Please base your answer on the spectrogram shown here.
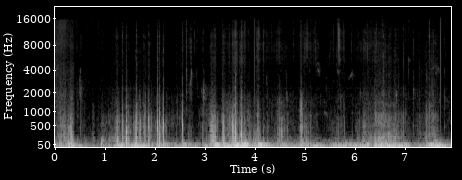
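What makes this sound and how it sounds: A hand rubs and scrubs the top of a large black Blue Yeti USB microphone's hollow steel wire-mesh grille with a kitchen sponge that has a green abrasive scouring side and yellow-orange foam. The result is a busy series of deep, muffled scratches and thumps with short crackly clicks, mostly low and boomy with little brightness.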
